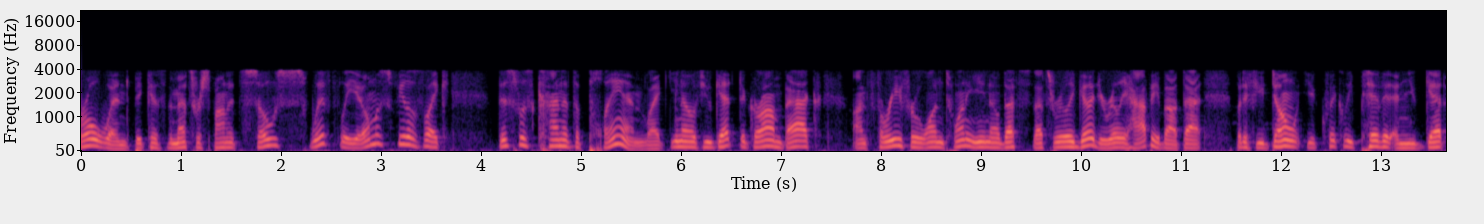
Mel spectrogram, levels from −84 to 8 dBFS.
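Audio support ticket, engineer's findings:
No faults found; telephone-band speech, nothing above 3.8 kHz.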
